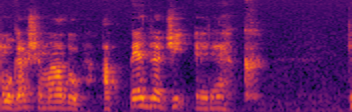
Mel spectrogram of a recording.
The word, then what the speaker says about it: Erech: que é um lugar chamado a pedra de erek que é complicada de falar assim é meio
